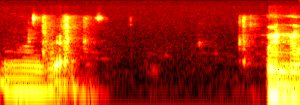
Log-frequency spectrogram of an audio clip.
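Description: A young man's voice over a video call: a short drawn-out hesitation sound that cuts in abruptly at the start, a pause, then the spoken word "bueno" near the end.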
